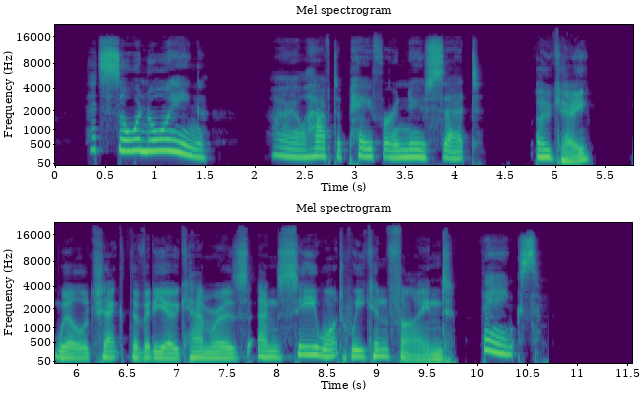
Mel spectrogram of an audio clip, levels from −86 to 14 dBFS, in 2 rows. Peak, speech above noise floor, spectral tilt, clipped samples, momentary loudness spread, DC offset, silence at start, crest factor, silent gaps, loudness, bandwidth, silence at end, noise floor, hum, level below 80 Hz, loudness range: -6 dBFS; 54 dB; -5.5 dB/octave; under 0.1%; 9 LU; under 0.1%; 0.35 s; 14 dB; 5.40-5.63 s; -19 LUFS; 19.5 kHz; 0.95 s; -72 dBFS; none; -42 dBFS; 2 LU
